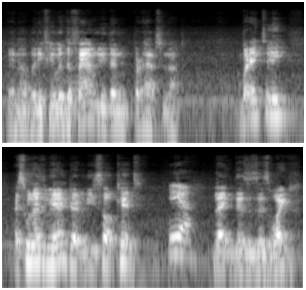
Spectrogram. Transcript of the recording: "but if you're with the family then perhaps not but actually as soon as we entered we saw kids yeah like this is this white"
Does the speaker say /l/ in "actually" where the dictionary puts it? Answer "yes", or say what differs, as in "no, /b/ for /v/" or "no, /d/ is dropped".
yes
